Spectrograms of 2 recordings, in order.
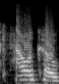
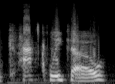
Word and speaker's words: calico: Like my dad pronounced the word calico caclico.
